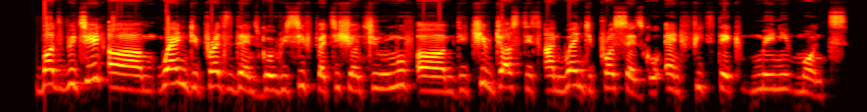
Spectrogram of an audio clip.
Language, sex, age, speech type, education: Nigerian Pidgin, female, 15-29, spontaneous, tertiary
